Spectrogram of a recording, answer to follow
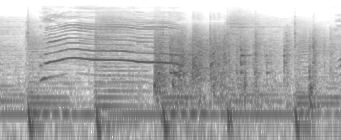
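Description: Action-film soundtrack: dramatic music over a steady low drone, with a long high wail that rises and then slowly falls from about half a second in, and a few sharp hits.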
